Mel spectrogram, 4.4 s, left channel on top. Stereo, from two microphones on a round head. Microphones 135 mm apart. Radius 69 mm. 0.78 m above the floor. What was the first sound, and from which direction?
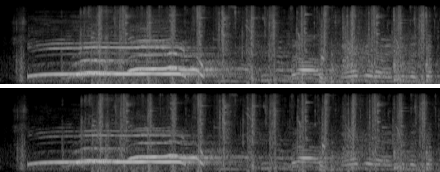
A shout, 40° left (ahead or behind).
